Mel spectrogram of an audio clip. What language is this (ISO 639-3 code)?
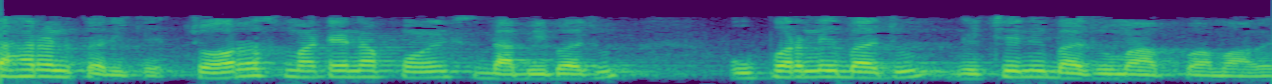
guj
